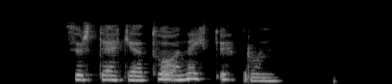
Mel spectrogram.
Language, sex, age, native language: Icelandic, female, 20-29, Icelandic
